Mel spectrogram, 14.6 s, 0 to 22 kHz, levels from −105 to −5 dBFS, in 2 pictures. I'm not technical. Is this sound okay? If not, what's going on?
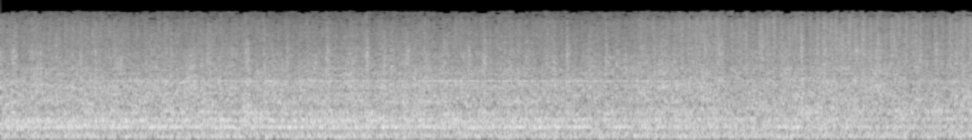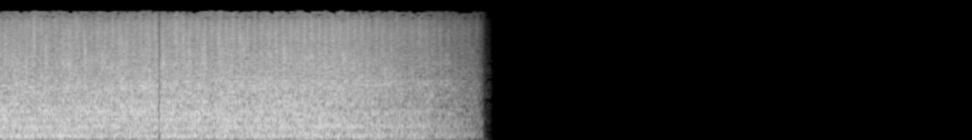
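No. The sound jumps ahead three times with a brief glitch at each join, at about 0.98, 4.60 and 6.25 seconds. The first two each lose roughly a twentieth of a second. The third loses about a fifth of a second. This is compressed frames skipped: the audio is stored in small chunks, here about 23 ms each, and some chunks were missing or rejected as damaged, so playback simply skipped past them.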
